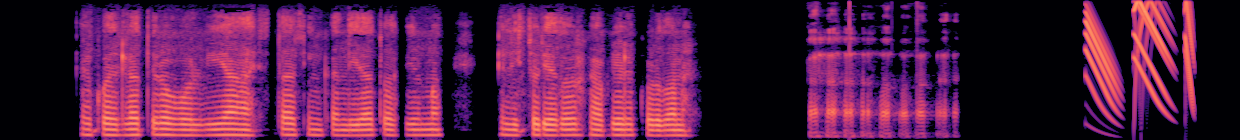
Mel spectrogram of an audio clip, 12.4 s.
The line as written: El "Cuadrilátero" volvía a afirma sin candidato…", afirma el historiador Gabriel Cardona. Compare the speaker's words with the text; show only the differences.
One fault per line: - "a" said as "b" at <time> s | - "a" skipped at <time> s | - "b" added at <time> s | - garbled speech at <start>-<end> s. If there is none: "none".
- "afirma" said as "estar" at 2.5 s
